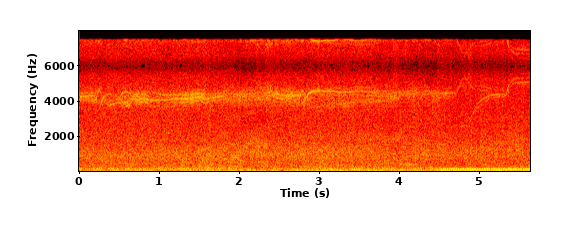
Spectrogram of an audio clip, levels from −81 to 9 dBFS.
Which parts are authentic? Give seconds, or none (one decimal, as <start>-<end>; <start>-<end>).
0.0-1.8; 2.4-3.7; 4.5-5.6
